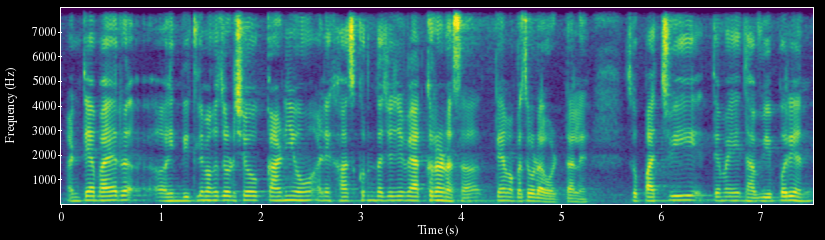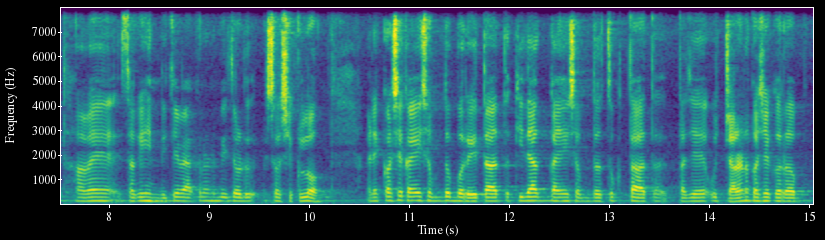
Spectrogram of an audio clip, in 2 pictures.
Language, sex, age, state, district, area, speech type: Goan Konkani, male, 18-30, Goa, Tiswadi, rural, spontaneous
